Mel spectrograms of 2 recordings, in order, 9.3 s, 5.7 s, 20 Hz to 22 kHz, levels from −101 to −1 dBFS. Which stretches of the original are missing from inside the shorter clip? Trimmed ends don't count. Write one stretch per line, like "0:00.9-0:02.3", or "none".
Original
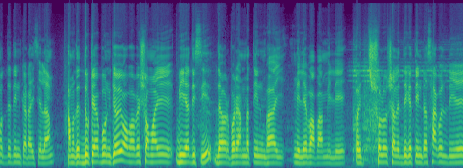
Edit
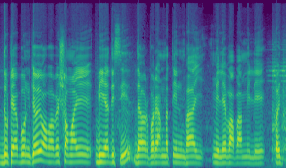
none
